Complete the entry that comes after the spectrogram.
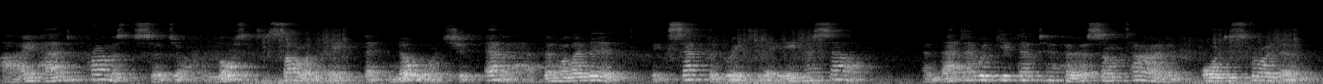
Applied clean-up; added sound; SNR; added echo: none; Wind; 15 dB; reverberation time 0.9 s.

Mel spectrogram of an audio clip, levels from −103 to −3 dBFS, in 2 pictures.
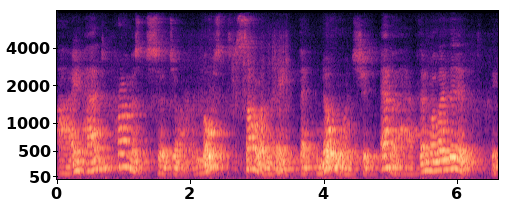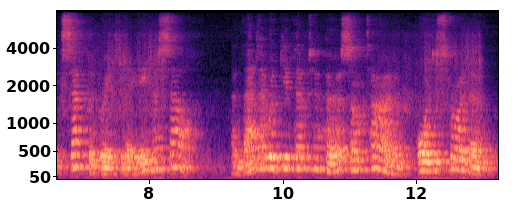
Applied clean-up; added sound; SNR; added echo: neural separator model SepFormer DNS4.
